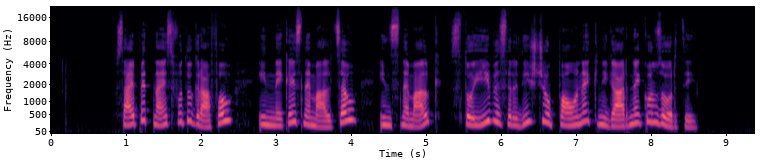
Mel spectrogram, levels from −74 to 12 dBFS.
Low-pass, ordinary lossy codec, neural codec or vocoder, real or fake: none; none; none; real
